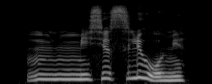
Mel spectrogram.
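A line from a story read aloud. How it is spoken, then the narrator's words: Maid stammering, babbling. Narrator (Russian): заикаясь, пролепетала горничная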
